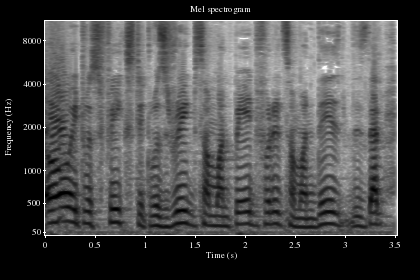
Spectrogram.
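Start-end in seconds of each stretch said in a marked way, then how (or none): none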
